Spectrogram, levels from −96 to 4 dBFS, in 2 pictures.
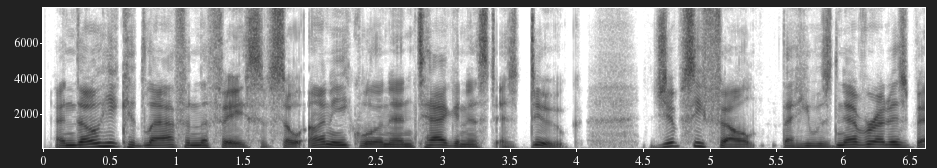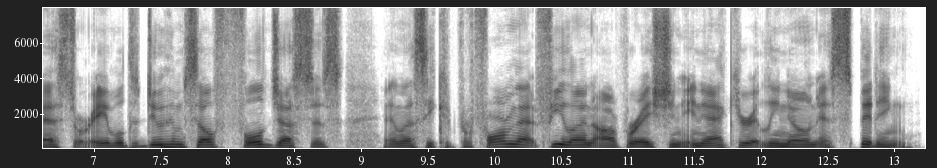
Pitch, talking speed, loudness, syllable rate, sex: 125 Hz, 190 wpm, -17 LUFS, 5.5 syllables/s, male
